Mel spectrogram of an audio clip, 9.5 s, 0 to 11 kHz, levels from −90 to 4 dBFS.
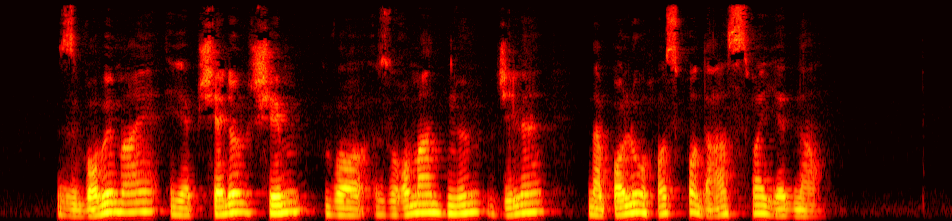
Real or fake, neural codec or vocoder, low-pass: real; none; 9.9 kHz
